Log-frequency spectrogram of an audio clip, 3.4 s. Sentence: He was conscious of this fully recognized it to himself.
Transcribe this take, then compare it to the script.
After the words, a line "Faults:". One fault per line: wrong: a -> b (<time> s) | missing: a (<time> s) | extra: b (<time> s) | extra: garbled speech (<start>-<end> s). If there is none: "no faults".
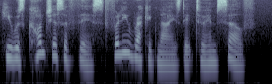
He was conscious of this fully recognized it to himself.
Faults:
no faults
